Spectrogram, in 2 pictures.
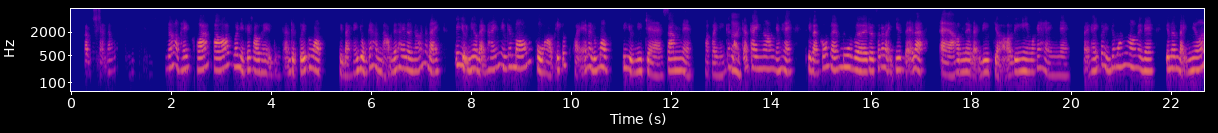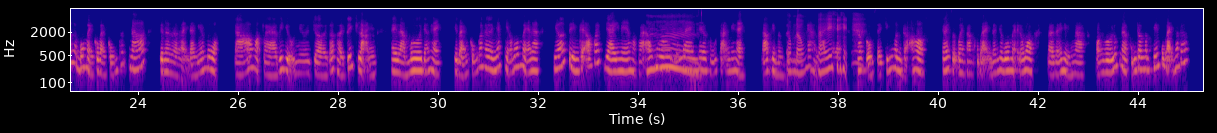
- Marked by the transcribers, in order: other background noise; distorted speech; tapping; static; mechanical hum; laugh
- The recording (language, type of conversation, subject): Vietnamese, advice, Làm sao để thể hiện sự quan tâm một cách tự nhiên hơn với người quen?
